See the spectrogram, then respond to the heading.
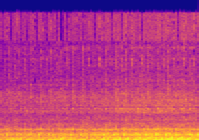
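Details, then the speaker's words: VW Gol flex-fuel running on gasoline at idle: weak, lumpy idle with a shaky low throb and irregular pulsing, engine shaking a lot. It also leaks, and the oil light flickers once warm until revved. "Motor tremendinho bastante. Na verdade não pode. Tá tremendo muito, né?"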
